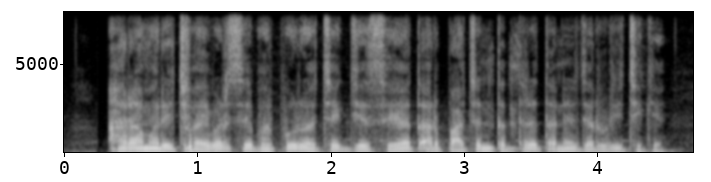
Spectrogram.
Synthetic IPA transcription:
aːɾaːməɾɪt͡ʃfʰaːɪbəɾsebʱɐɾpuːɾɐt͡ʃek̚d͡ʒeseːɦət̪ɔ̰ːɾpaːt͡ʃənt̪ɐ̃nt̪ɾət̪ɐneɾd͡ʒɐɾuːɾit͡ʃʰɪkeː

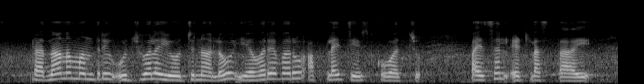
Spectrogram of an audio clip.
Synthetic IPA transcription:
pɾɐd̪ʱaːnɐmɐnt̪ɾiʔud͡ʒʋɐlɐjɔːd͡ʒɐnaːlo̞ːɛʋɐɾɛʋɐɾuʔɐplɐjt͡ʃe̞ːsu̥kɔːʋɐt͡ʃːu | pɐjsɐlʔɛʈlɐst̪aːji

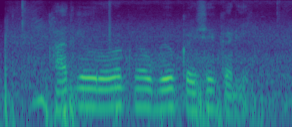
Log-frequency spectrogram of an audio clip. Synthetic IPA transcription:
haːt̪ʰkeʊɾoːɾəkmẽʊpjoːɡ̚kəʃekɐɾḭː

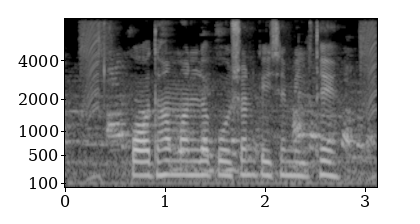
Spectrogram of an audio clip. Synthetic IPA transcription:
pɔːd̪ʱamːɐnləpoːʃənkeɪsemɪlt̪ʰeː

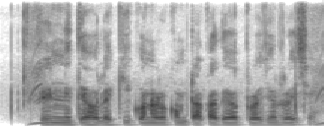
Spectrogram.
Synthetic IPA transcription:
fɾinːit̪eɦolekikonoɾɔkomʈakad̪eoaɾpɾojod͡ʑonɾoet͡ɕʰe

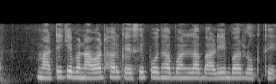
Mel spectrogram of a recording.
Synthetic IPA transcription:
maːʈikebənaːʋaʈʰəɾkəɪsepoːd̪ʱabənlabaːɽebəɾːoːkt̪eː

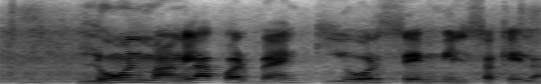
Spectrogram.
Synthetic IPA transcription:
loːnmãːŋɡlapəɾbɛ̃ːŋkːioːɾsemɪlsɐkeːla̰ː

